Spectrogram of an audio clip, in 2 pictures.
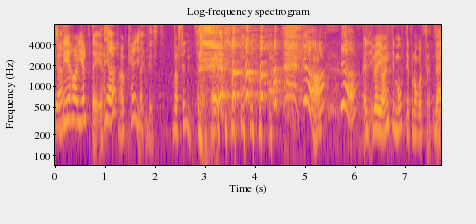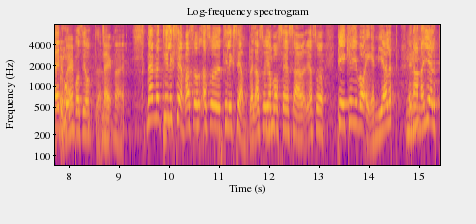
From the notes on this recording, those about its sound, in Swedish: Live från DokuPodd 2017 på Fotografiska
